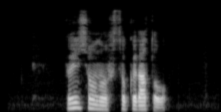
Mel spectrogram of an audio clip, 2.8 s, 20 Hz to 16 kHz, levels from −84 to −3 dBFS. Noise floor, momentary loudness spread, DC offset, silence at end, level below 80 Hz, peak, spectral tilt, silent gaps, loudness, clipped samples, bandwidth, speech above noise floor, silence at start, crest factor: -70 dBFS; 8 LU; under 0.1%; 0.7 s; -70 dBFS; -2 dBFS; -6.5 dB/octave; none; -22 LUFS; under 0.1%; 11.5 kHz; 49 dB; 0.85 s; 22 dB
